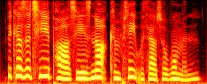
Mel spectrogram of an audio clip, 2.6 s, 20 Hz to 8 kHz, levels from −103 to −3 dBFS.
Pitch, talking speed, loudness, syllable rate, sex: 225 Hz, 230 wpm, -18 LUFS, 7.1 syllables/s, female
